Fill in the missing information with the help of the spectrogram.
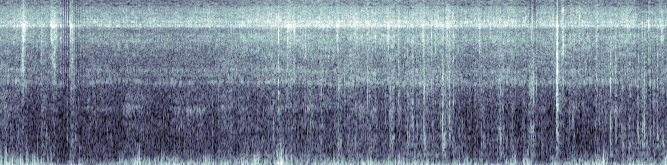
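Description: Mountain bike running fast down a dirt forest singletrack: steady wind rumble on the microphone and tyre noise, with frequent sharp clicks and rattles as the bike goes over bumps and roots.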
